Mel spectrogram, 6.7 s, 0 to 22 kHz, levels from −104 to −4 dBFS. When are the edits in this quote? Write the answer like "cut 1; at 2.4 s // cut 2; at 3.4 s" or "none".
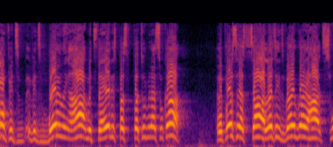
none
